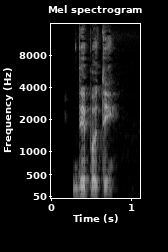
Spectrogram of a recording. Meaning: to unpot
- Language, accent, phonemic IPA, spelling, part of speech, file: French, France, /de.pɔ.te/, dépoter, verb, LL-Q150 (fra)-dépoter.wav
